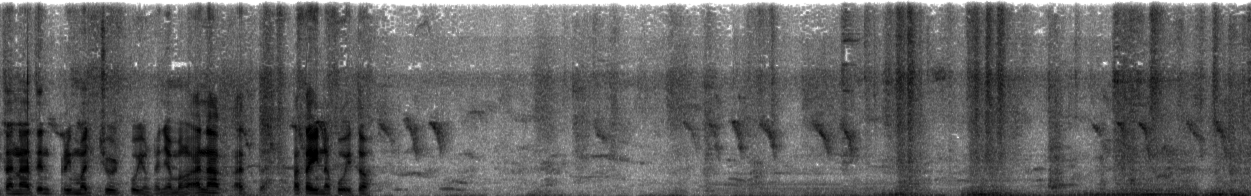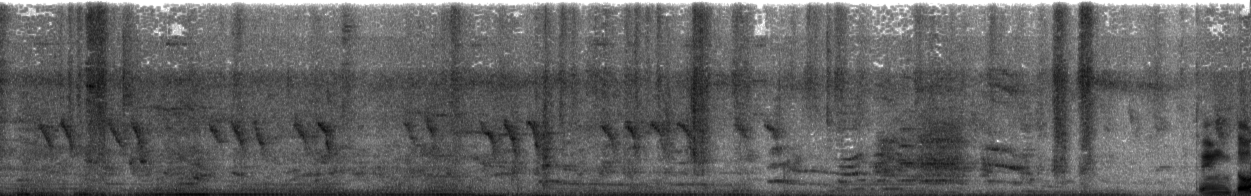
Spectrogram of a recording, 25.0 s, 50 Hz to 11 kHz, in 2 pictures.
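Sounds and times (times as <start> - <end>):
chickens clucking: 0.0 - 4.7, 5.3 - 24.3
rooster crowing: 20.9 - 22.9.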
